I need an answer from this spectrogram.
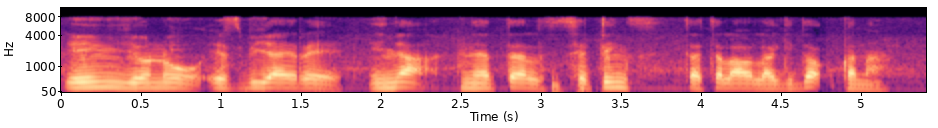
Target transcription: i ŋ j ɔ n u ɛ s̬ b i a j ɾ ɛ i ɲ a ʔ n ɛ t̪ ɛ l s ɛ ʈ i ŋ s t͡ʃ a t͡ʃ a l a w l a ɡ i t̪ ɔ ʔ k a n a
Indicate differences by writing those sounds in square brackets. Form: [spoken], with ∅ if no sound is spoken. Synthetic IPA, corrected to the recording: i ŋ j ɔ n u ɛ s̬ b i a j ɾ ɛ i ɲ a ʔ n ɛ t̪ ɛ l s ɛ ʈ i ŋ s t͡ʃ a t͡ʃ a l a w l a ɡ i [d̪] ɔ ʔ k a n a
